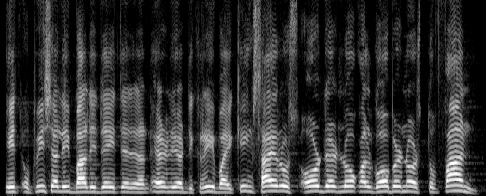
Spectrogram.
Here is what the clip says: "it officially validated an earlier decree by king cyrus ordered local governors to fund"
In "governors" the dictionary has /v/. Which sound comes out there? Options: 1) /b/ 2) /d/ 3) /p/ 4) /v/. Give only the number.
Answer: 1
